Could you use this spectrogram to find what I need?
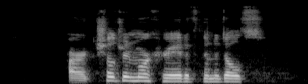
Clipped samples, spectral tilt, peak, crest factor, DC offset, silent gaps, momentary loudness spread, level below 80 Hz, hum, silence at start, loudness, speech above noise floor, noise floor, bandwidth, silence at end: under 0.1%; -5.5 dB/octave; -4 dBFS; 16 dB; under 0.1%; none; 11 LU; -64 dBFS; none; 0.7 s; -20 LUFS; 58 dB; -78 dBFS; 16.5 kHz; 0.45 s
